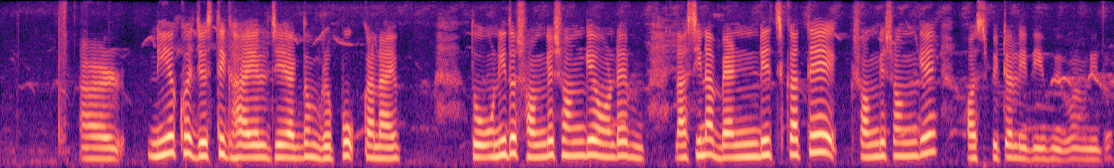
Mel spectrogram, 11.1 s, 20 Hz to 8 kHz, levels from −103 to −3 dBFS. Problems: constant background noise, background conversations at intervals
